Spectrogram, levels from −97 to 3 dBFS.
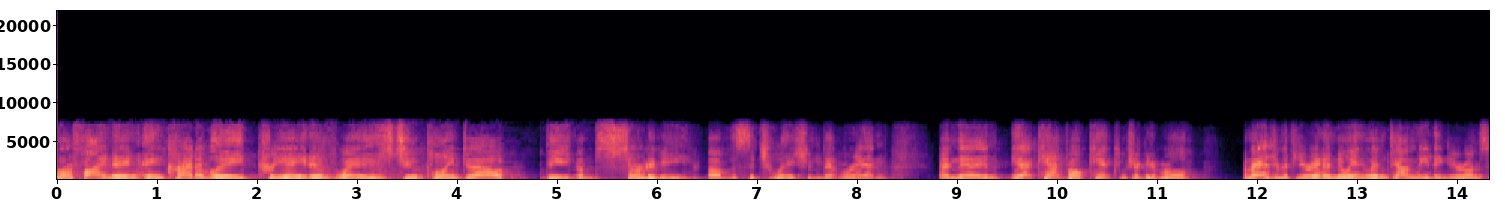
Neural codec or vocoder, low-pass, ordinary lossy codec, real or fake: codec, 24 kHz, 1 kbps, SNAC; 7.2 kHz; Opus, 24 kbps; fake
